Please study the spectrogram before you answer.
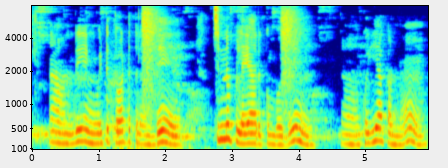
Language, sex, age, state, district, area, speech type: Tamil, female, 30-45, Tamil Nadu, Nagapattinam, rural, spontaneous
